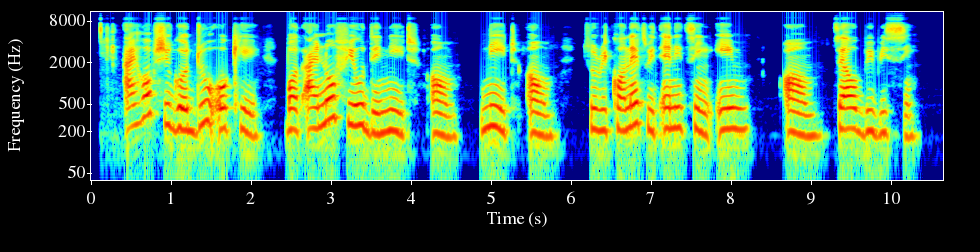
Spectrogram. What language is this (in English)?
Nigerian Pidgin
